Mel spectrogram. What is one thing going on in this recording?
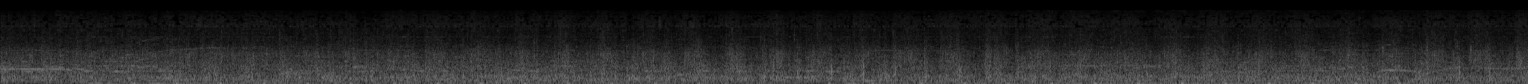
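Many running feet patter on pavement.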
